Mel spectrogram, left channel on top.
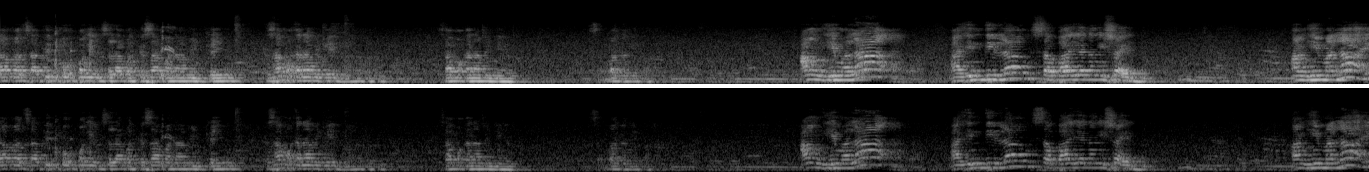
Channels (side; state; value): right; quieter; 10.0 dB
